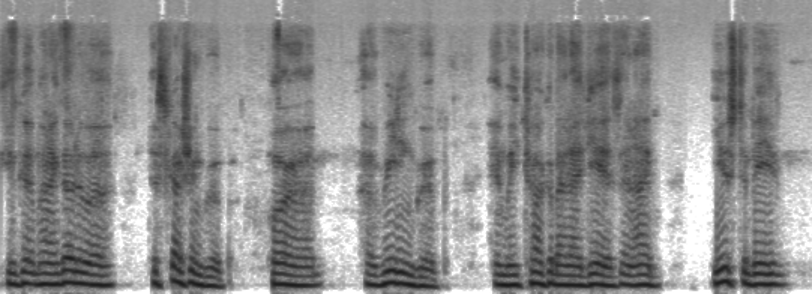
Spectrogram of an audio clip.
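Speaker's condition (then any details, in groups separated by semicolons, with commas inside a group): Parkinson's disease; onset around 81st birthday, face frozen like a mask at diagnosis, confirmed by neurologist; chief symptom torpor, sluggishness, lethargy rather than shakes, exhaustion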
